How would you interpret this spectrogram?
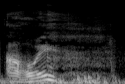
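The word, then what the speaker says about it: ahoj: So basically in Czech like saying something like hi you say it like aoy right pirate pirate high kind of but you just say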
